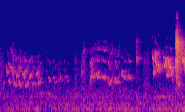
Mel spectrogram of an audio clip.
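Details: Tame pet budgerigars, called happy, give soft warbling chirps that build to a few loud sharp squeaks near the end, over a low background hum.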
